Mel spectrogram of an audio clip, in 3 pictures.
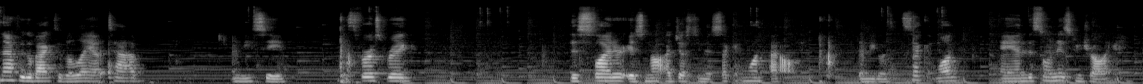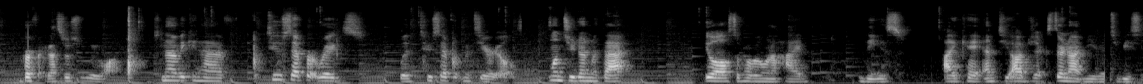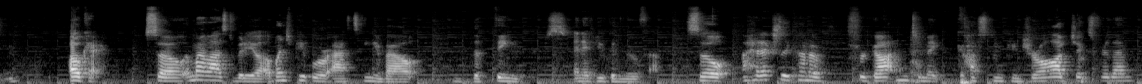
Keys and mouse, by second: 3.4 ctrl+Tab, 3.6 click, 3.9 g, 4.9 click, 5.3 g, 8.1 ctrl+Tab, 9.1 ctrl+Tab, 9.3 click, 9.6 g, 12.9 ctrl+Tab, 12.9 g, 13.7 shift+middle drag, 14.2 ctrl+Tab, 14.8 g, 15.7 shift+middle click, 16.1 ctrl+Tab, 16.3 click, 20.2 click, 29.0-29.9 middle drag.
